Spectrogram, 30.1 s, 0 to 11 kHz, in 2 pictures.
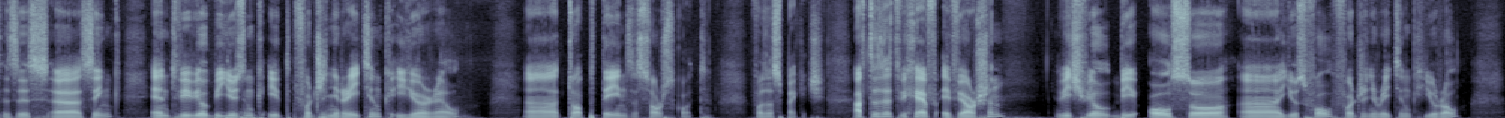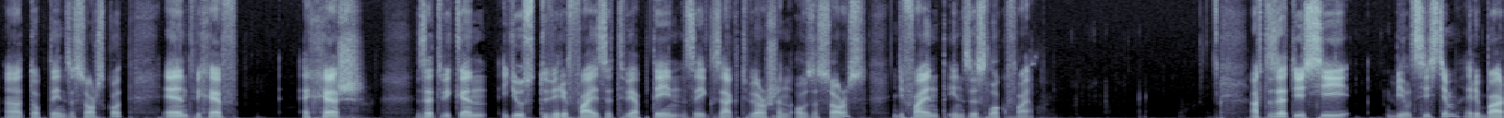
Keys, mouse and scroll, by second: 0.5 click, 9.1 click, 9.8 ctrl+alt+@, 10.3 ctrl+g, 16.0 click, 16.6 ctrl+b, 17.0 ctrl+alt+@, 18.2 ctrl+g, 27.5 click, 28.2 ctrl+alt+@, 28.7 ctrl+g.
